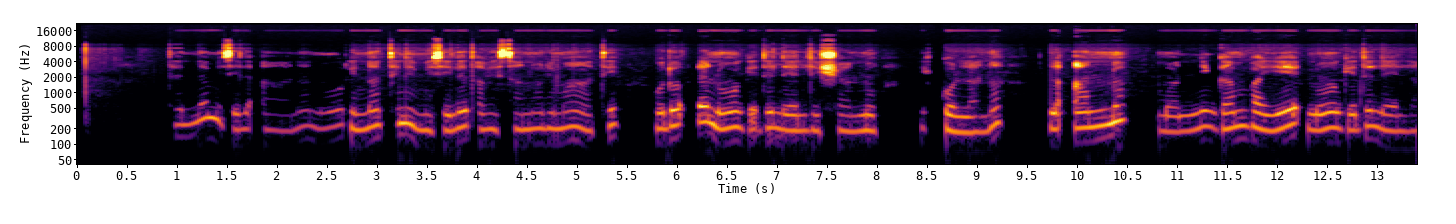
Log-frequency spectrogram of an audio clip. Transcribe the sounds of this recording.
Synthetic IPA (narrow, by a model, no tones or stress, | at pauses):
t̪ʰɛnːɛmɪsɪlɛʔaːnɐnoːɾɪnːɐt̪ʰːɪnɪmɪsɪlɛt̪ʼɐwɪsːɐnːɔd̪ɪmaːt̪ʰɪ | ɡɔd̪ɔɗɛnoːɡɛ̰d̪ɛle̞ːlːɪʃːɐnːɔ | ɪkːɔlːɐnɐ | lɐʔɐnːɔ | mɐnːɪɡɐmbɐjeːnoːɡɛd̪ɛle̞ːlːɐ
